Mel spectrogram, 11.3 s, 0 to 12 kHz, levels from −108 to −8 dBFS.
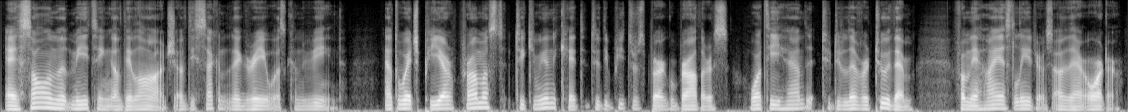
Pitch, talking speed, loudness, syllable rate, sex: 110 Hz, 190 wpm, -21 LUFS, 5.8 syllables/s, male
